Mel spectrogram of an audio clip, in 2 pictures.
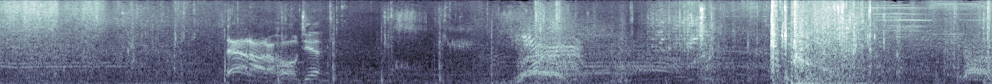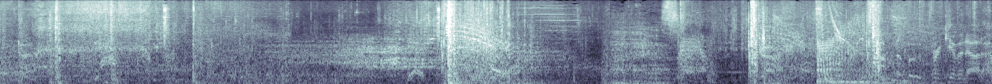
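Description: A fiery weapon fires with loud bursts and crackling flames.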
